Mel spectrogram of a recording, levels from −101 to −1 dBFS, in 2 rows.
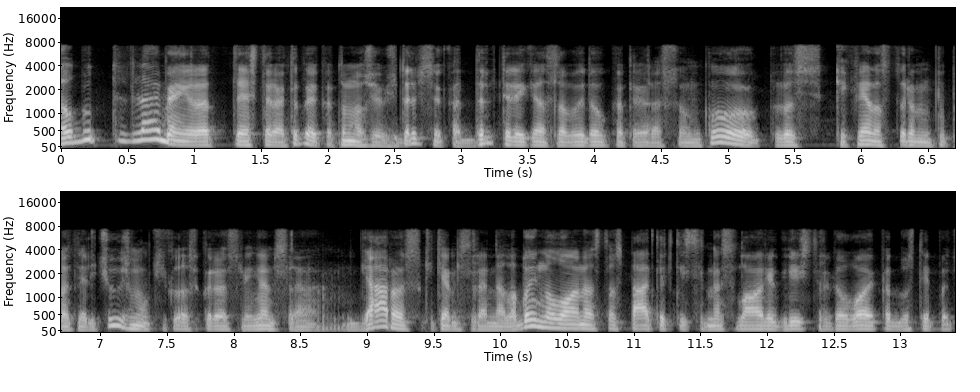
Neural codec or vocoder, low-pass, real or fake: codec, 32 kHz, 1.9 kbps, SNAC; 7.2 kHz; fake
